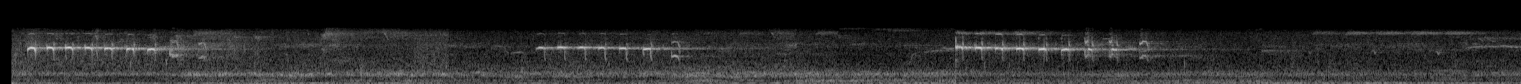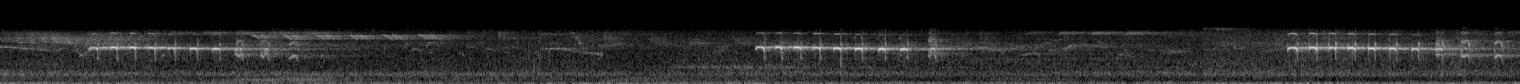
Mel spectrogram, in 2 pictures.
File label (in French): pic cendre cri; oiseaux; pics; parcours santé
